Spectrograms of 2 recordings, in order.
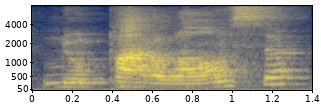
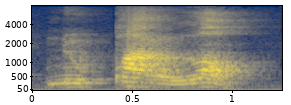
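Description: First: The final S of parlons is pronounced. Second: The final S of parlons is silent. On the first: The speaker calls it wrong. "Here the S at the end will be silent, so you will not say" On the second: The speaker calls it right. "but you will say"

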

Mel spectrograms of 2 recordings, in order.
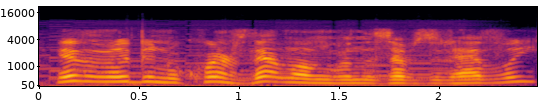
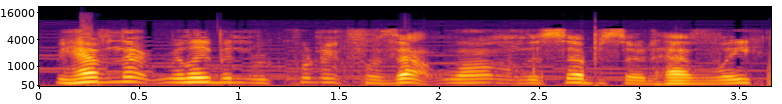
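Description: First: It is said at normal speed. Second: It is said slowly and deliberately.

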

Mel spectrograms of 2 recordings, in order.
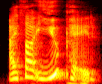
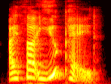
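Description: First: The pitch moves up and down across the phrase. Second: The pitch moves up and down across the phrase.

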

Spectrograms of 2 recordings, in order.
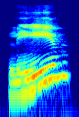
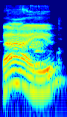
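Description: First: The vowel is short, as in 'give'. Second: The vowel is long, as in 'five'. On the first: Someone has their home in a place. "Live is the city. Right? I live in Sonsonate" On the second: A show is performed in real time. "This is, for example, a concert or a show"

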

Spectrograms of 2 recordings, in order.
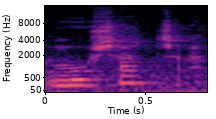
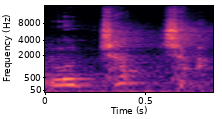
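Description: First: The middle consonant is a soft sh sound. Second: The middle consonant is a harsh ch sound. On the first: "they'll pronounce it as more like an SH" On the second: "Not muchacha"

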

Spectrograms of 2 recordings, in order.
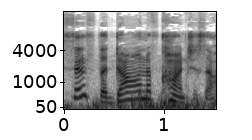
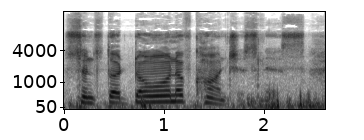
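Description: First: It is read in an ordinary speaking voice. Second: It is read in a big, booming voice.

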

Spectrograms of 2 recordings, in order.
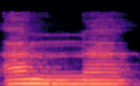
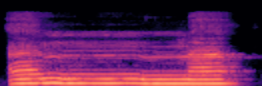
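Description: First: The doubled n is held only briefly. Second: The doubled n is held twice as long. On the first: The speaker calls it wrong. "Tidak anna" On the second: The speaker calls it right. "tapi anna"

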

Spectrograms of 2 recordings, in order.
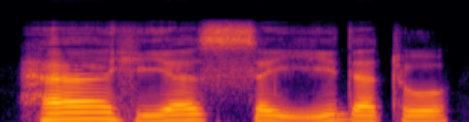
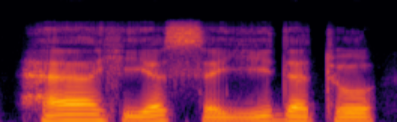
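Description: No difference in how they are said.

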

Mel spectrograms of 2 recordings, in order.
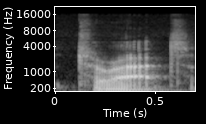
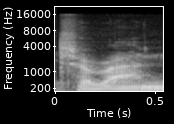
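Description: First: The final T is sounded. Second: The final T is silent. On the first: The speaker calls it wrong. "or however you people would say it if they didn't know it was a silent T" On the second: The speaker calls it right. "Then you say it Taran"

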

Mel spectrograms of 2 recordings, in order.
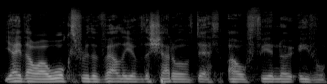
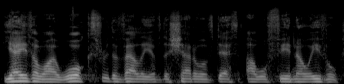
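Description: First: It is muttered quietly under the breath. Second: The same.

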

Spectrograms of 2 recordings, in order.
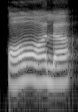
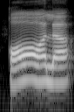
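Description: First: The long vowel is held for about two counts. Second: The same.

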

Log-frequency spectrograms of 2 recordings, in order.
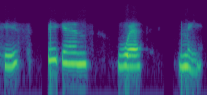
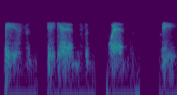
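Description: First: It is said in a normal voice. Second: It is said in a whisper.

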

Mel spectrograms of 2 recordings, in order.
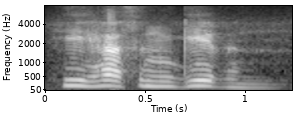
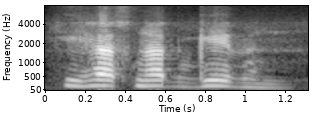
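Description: First: 'Has not' is contracted to 'hasn't'. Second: 'Has not' is said as two full words. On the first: "Es más común abreviar esto así" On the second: "ponemos not entre has y el participio"

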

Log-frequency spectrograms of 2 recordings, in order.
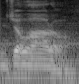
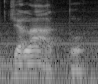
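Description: First: The word is said with an English-speaking accent. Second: The word is said with an Italian accent. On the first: The speaker calls it wrong. "A lot of people say gelato, which is right, but without the accent" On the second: The speaker calls it right. "It's gelato"

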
